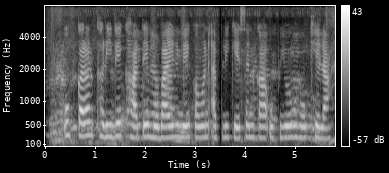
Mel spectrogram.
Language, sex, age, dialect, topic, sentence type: Bhojpuri, female, <18, Western, agriculture, question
